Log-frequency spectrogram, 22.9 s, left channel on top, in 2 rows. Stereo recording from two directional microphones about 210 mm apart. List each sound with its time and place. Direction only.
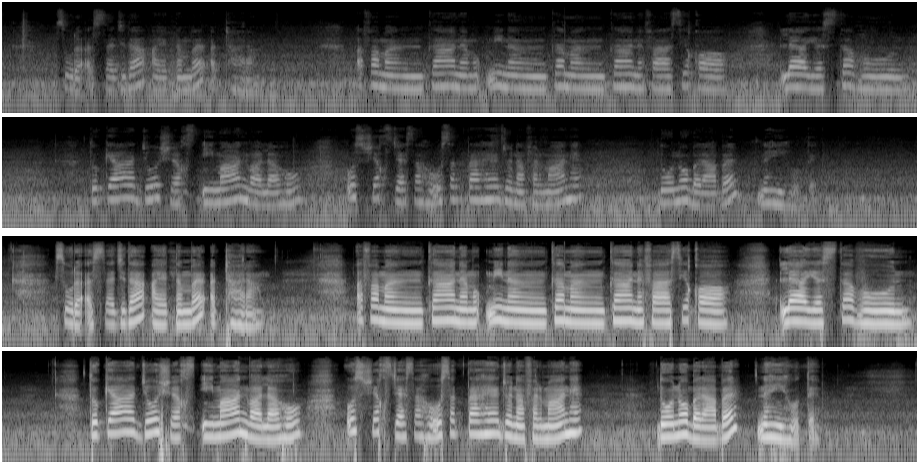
0.7 s speech: 55° right (ahead or behind)
4.4 s speech: 55° right (ahead or behind)
12.5 s speech: 50° right (ahead or behind)
19.7 s a woman's voice: 55° right (ahead or behind)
